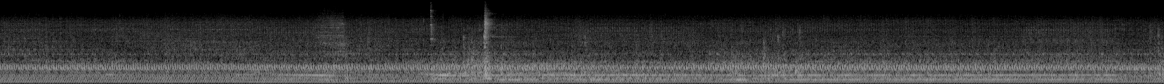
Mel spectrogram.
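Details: Kubota KH-10 D excavator diesel after fitting a new starter; fuel pump audible, then it fires right up and settles into an even, steady drone with no knocks, misses or stumbles; starting and running normally.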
